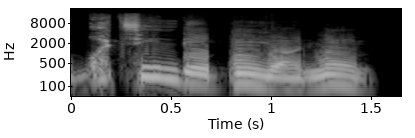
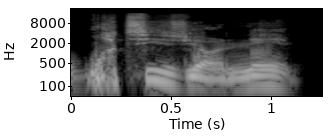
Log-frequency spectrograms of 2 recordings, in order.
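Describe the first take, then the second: First: Slow Nigerian Pidgin "Wetin dey be your name?" with the accent. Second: Said in the usual way. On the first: Shown as a demonstration. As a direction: repeat it slowly in the accent. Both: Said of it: "So I say it again".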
